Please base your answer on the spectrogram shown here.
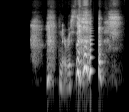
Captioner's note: sighs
